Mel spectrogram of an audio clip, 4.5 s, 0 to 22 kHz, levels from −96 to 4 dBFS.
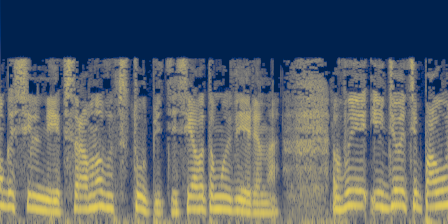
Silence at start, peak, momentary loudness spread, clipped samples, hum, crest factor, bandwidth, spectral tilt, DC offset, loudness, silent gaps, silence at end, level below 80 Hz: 0 s; 0 dBFS; 6 LU; under 0.1%; none; 12 dB; 8.8 kHz; -4.5 dB/octave; under 0.1%; -12 LUFS; none; 0 s; -34 dBFS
